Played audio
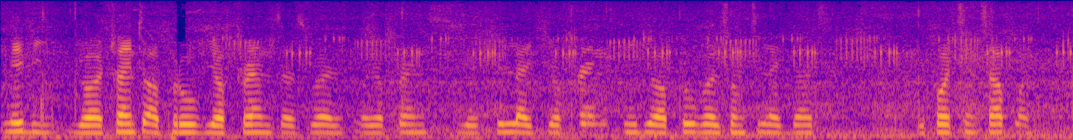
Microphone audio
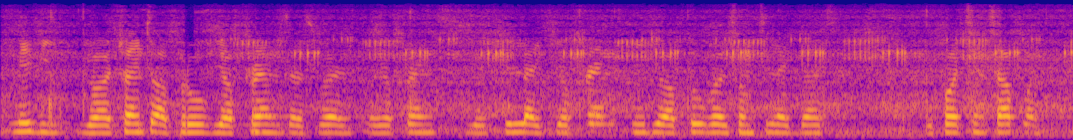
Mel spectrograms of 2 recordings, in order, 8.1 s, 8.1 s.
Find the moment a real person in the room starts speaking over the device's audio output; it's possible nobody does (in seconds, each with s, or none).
1.8 s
